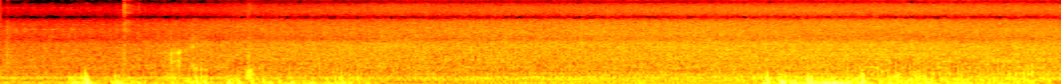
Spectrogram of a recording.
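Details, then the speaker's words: Pedestal fan on high speed, unit shaking heavily: steady fan roar with uneven low rattling bursts; rattling. "Oh, you can hear the rattling, but can you see it shaking?"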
